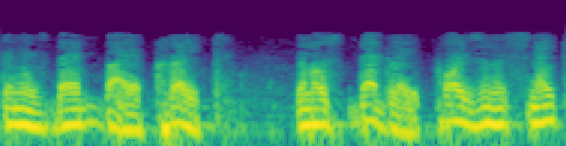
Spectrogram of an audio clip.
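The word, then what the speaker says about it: krait: Tonight, we escape to India story of a man trapped in his bed by a crate, the most deadly, poisonous snake in the world, as Roald Dahl tells it in his terrifying story, Poison.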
